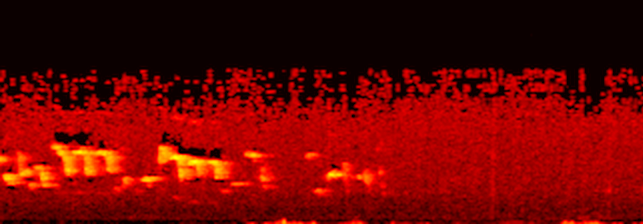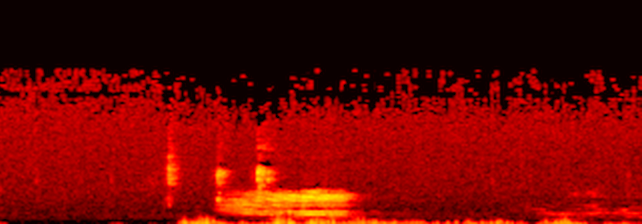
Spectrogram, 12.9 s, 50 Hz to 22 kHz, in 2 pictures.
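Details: Red deer stag in the 2014 rut. After several seconds of scattered low thuds and high bird chirps, a loud, rough roar breaks out. It is followed by a rapid series of deep, throaty grunts, each given in a strong burst.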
